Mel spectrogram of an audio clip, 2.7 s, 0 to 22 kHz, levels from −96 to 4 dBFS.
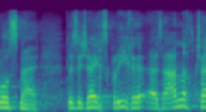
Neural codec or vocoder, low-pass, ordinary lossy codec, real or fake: codec, 44.1 kHz, 7.8 kbps, DAC; 14.4 kHz; none; fake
